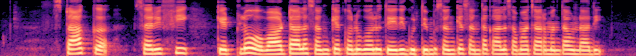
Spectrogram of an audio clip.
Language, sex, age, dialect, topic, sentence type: Telugu, female, 18-24, Southern, banking, statement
